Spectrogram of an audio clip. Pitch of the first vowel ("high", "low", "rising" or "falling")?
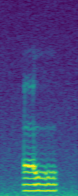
high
